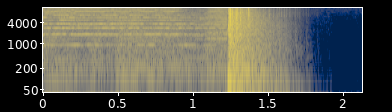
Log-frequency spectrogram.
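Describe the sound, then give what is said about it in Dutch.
The parrot Piraat flies into a window of the White House: a steady tonal hum, then one sudden heavy thunk that rings briefly and fades into silence. “Hij is tegen het raam aangevlogen.”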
